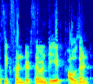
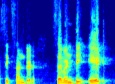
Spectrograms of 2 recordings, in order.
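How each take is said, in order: First: Said in the usual way. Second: "six hundred" then a pause, then "seventy eight" drawn out slowly; slow chunked reading. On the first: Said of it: "इतना पूरा". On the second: Shown as a demonstration. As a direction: spell the number out slowly for students. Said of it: "ऐसा". (धीरे-धीरे रुककर संख्या पढ़ना)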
